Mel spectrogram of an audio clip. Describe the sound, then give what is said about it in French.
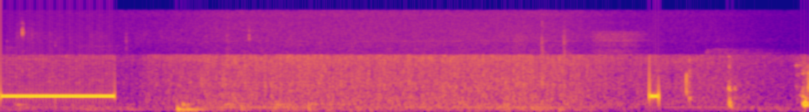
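A telephone call begins with a loud, steady dial tone that cuts off abruptly, followed by a quiet, hissing line, then a brief tone and a few short clicks and blips near the end. “On va l'appeler. Donc, on l'appelle.”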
